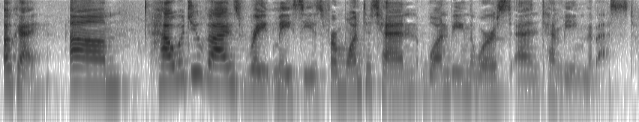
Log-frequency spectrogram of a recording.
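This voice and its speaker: A woman's voice: mid-range voice, a little slow, pushed and bright. A young woman in her twenties moderating a student focus group, asking polite questions with hesitant fillers.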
